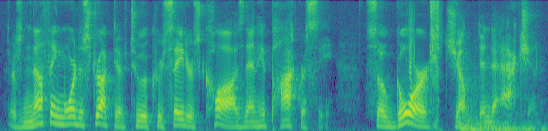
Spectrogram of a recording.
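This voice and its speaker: A man's voice: medium pitch, darkish tone. A man giving scripted opinion narration in a sarcastic tone, with pointed rhetorical questions. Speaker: commentary narrator.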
